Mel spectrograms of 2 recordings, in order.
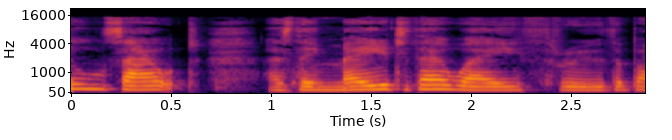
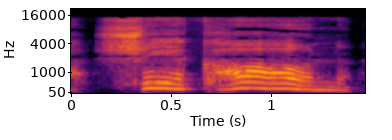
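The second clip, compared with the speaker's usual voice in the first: ordinary delivery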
